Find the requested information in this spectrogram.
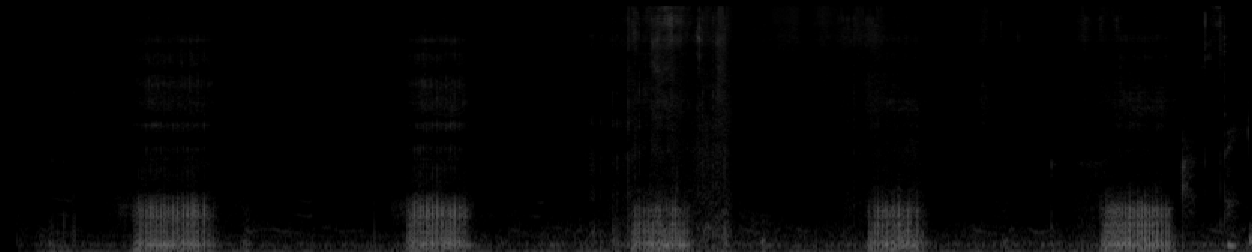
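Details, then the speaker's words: Husband snoring in bed, snoring reportedly easing a little: five snores in about twelve seconds, each a steady, low rumble on the in-breath, in a quiet room. "His snoring went down a little bit, but good God almighty."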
